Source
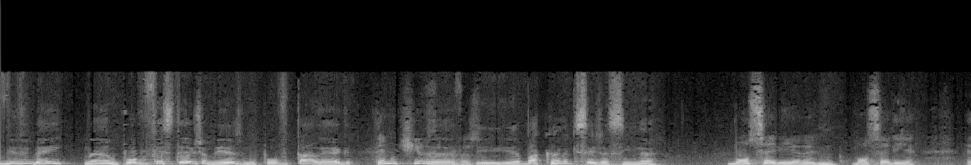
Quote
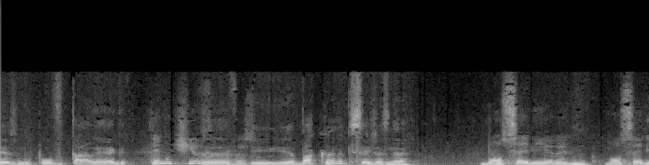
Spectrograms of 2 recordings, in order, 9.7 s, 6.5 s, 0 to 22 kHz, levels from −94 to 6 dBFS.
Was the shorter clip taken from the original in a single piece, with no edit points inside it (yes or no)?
no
